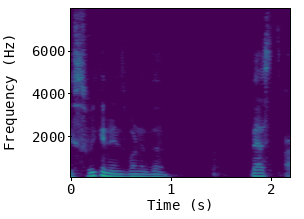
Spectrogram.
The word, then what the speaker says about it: Suikoden: Yes, Suikoden.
